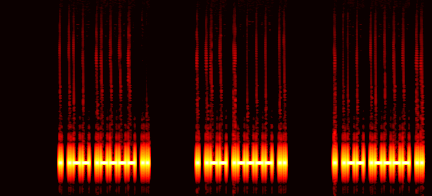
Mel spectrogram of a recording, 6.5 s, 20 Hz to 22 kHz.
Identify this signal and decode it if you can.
Morse code, heard as a keyed tone, about 36 wpm, 700 Hz. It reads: EW1I EW1I EW1I
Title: DXCC-100 Call Signs - 4 Characters - Repeated 3x - 35wpm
